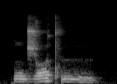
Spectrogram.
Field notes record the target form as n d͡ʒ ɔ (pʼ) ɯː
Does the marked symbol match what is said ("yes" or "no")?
no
